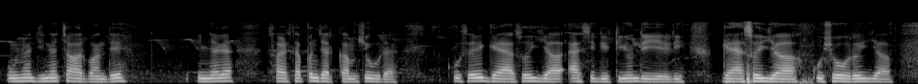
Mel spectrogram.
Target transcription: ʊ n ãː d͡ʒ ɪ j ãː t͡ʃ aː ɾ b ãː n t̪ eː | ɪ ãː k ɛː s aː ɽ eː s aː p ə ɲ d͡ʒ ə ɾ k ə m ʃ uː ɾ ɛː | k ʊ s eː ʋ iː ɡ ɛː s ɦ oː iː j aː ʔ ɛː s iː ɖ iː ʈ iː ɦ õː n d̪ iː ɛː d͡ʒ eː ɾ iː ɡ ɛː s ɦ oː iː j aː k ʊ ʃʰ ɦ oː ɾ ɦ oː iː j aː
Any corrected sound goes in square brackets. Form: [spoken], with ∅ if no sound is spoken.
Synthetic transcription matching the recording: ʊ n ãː d͡ʒ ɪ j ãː t͡ʃ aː ɾ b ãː n [d̪] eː | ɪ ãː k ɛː s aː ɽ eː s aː p ə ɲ d͡ʒ ə ɾ k ə m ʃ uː ɾ ɛː | k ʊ s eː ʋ iː ɡ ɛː s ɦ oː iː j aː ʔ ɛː s iː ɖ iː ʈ iː ɦ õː n d̪ iː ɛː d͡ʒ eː [ɽ] iː ɡ ɛː s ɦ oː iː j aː k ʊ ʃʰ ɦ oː ɾ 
